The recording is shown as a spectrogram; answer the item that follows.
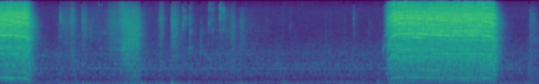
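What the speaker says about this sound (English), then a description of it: "I'm going to just put a bunch more screws in this thing." A power drill drives screws into a wooden sign in two loud, close bursts, a short whirring run at the start and a longer one near the end, with quiet handling noises in between.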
